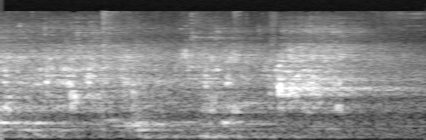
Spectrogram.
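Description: A rushing, water-like noise that swells about one and a half seconds in and then fades, after a voice trails off at the start.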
